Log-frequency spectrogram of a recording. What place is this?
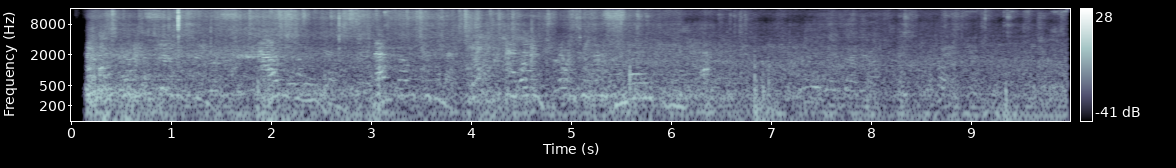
on a bus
